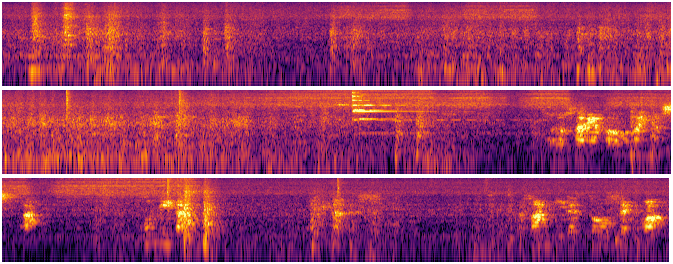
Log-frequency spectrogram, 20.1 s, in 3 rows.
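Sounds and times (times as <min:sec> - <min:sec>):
train running gear rumble: 0:00.0 - 0:20.0
high ringing tone: 0:10.1 - 0:12.0.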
